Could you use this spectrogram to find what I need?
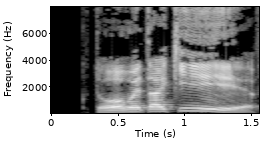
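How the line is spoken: Menacing question. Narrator (Russian): грозно спросил Ланквилл

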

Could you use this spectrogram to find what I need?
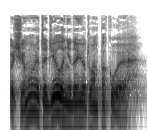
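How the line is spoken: Grumbling. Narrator (Russian): проворчал Зотов

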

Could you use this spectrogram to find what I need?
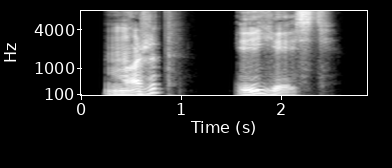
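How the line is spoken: Slow. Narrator (Russian): медленно сказал атаман

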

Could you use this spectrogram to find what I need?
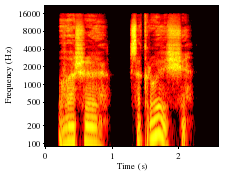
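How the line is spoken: Whispered. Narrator (Russian): прошептал Дантес

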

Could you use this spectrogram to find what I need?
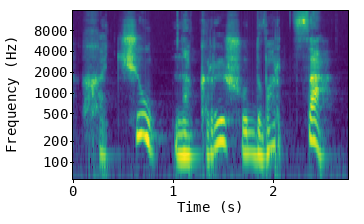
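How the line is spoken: Close, tender whisper. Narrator (Russian): шепнула истинная, прижимаясь к моей груди

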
